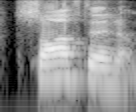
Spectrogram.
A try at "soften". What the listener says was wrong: It's funny you pronounce the T in soften. I would say soften. Maybe you've been in the Carolinas.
